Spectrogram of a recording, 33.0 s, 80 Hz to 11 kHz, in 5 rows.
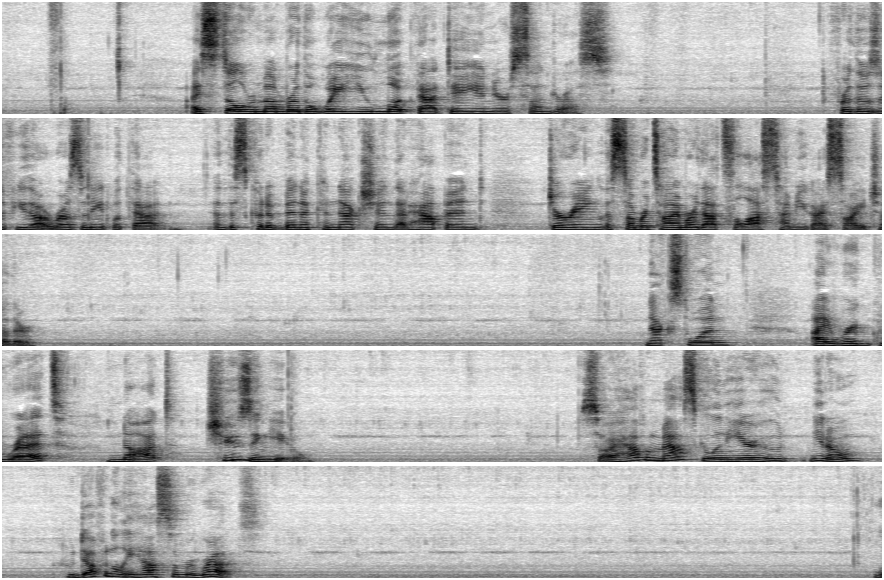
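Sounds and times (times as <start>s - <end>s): faint steady hum: 0.0s - 33.0s
thin steady tones: 0.0s - 33.0s.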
